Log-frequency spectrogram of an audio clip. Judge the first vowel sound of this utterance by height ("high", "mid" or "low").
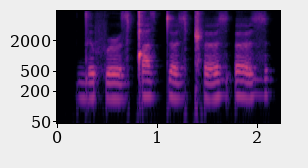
mid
